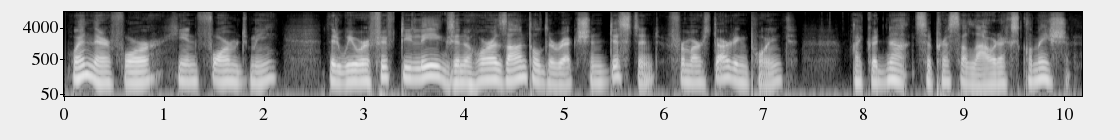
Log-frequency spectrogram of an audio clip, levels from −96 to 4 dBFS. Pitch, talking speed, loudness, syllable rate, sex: 125 Hz, 155 wpm, -18 LUFS, 5.1 syllables/s, male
